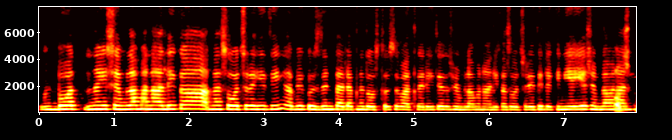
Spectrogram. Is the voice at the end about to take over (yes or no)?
no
